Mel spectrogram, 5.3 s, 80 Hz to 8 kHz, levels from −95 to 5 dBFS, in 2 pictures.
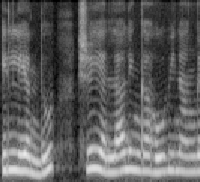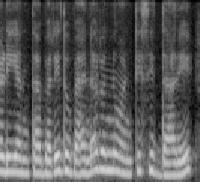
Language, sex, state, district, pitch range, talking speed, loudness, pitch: Kannada, female, Karnataka, Bidar, 235-275 Hz, 125 wpm, -16 LUFS, 255 Hz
